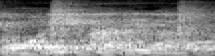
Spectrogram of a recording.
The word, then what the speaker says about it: 머리말: 그래서 정확한 근거가 없는데 이 대표적인 사례들을 한번 보면 머릿말 같은 경우 우리가 거의 머리말이라고 발음 안 하고 머릿말이라고 발음하지만 얘 같은 경우에는 어때?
